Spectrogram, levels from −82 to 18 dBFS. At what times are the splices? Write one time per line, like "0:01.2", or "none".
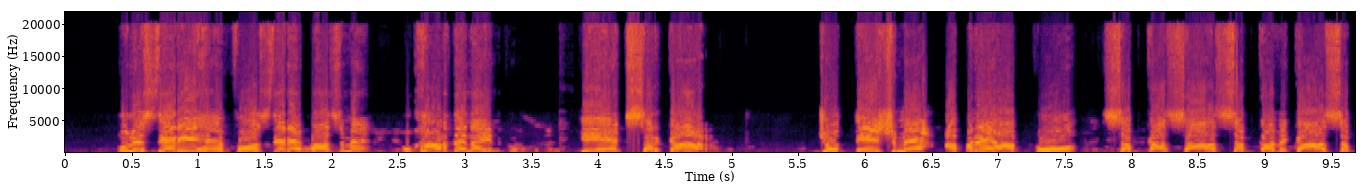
0:03.7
